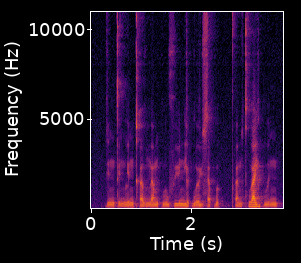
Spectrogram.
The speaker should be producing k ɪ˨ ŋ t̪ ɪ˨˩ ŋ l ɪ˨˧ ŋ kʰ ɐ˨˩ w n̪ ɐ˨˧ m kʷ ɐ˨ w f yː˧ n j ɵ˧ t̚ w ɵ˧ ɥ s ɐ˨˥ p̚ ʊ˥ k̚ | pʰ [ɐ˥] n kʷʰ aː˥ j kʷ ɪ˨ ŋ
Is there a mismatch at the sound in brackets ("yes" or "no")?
yes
